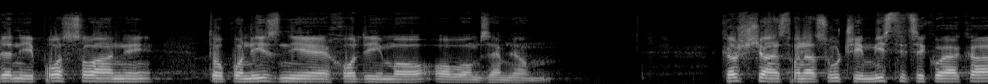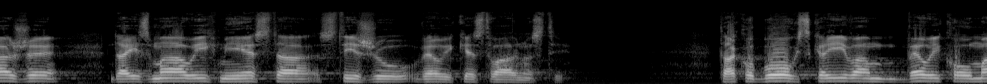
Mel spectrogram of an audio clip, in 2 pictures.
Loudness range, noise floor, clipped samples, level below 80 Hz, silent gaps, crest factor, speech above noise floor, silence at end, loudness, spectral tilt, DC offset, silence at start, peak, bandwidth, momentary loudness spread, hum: 6 LU; -70 dBFS; under 0.1%; -68 dBFS; none; 18 dB; 46 dB; 0 s; -24 LUFS; -4 dB/octave; under 0.1%; 0 s; -8 dBFS; 12.5 kHz; 8 LU; none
